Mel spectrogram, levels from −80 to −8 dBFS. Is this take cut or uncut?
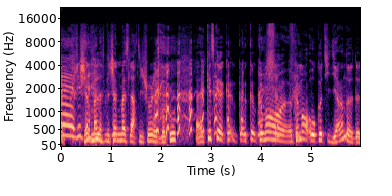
uncut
